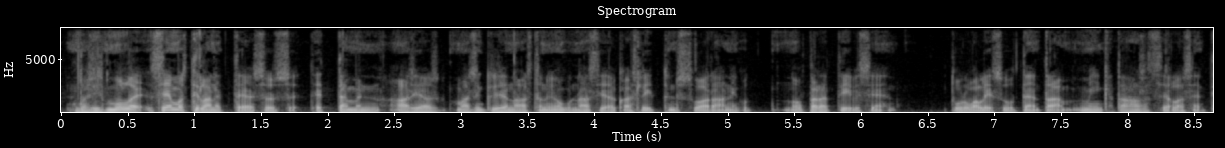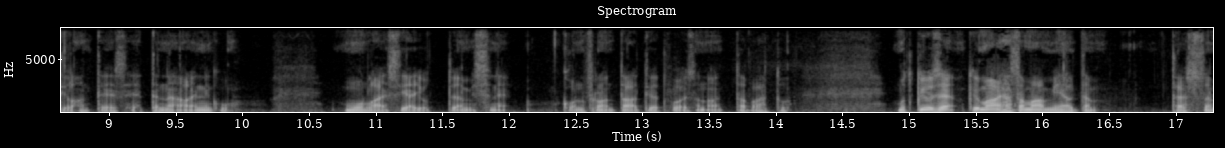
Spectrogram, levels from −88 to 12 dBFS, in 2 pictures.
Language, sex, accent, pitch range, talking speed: Finnish, male, native, 95-120 Hz, 165 wpm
